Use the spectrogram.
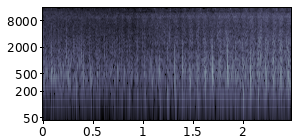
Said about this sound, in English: This was no time for a chat with a helicopter.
